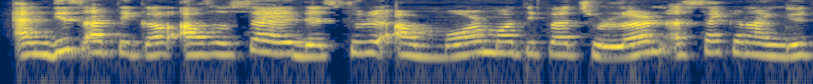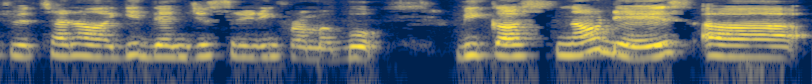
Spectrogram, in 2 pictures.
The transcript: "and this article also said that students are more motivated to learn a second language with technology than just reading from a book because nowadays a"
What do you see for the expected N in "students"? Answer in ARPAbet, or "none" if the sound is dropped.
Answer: none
